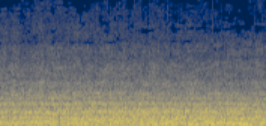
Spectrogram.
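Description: A loud, dense soundtrack drone, several steady tones under a rushing noise, swelled to full level and holding steady.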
